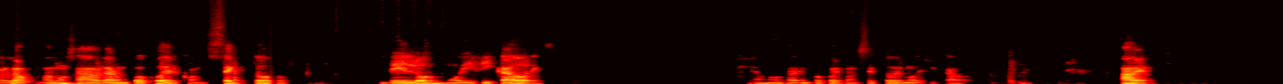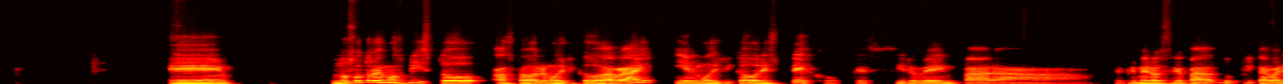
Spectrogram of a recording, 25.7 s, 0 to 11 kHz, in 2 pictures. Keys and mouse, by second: 1.0 middle click, 2.1 shift+middle click, 3.0 middle click, 3.6-5.2 shift+middle drag, 12.1 middle click, 16.4 click, 17.4-25.6 drag.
